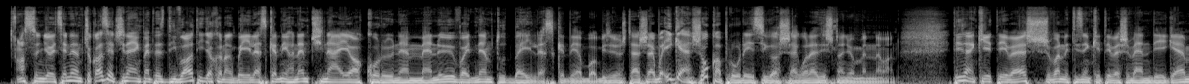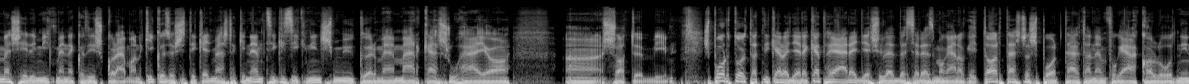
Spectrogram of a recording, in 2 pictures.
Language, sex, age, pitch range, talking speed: Hungarian, male, 30-49, 80-110 Hz, 195 wpm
